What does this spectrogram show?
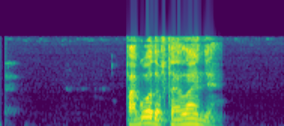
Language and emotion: Russian, neutral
